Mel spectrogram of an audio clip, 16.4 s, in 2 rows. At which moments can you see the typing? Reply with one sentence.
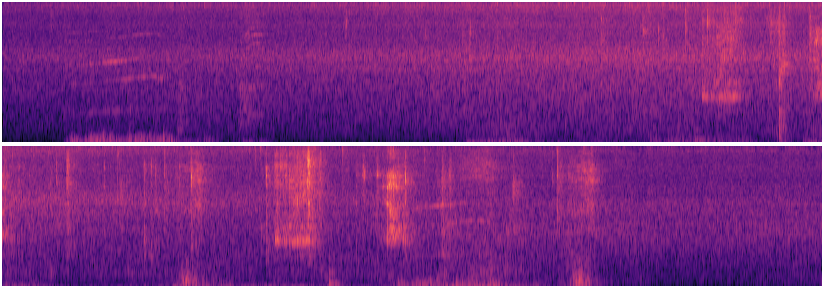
The typing can be heard from 4.2 to 13.8 s.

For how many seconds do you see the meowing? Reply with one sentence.
You can hear the meowing for 5 seconds altogether.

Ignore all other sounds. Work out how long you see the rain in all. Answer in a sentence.
You can hear the rain for 16 seconds altogether.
